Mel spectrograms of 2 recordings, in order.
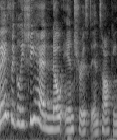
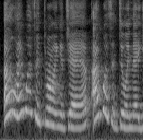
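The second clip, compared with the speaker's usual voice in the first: mock innocence; 6 semitones higher than usual. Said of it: "pretend like".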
